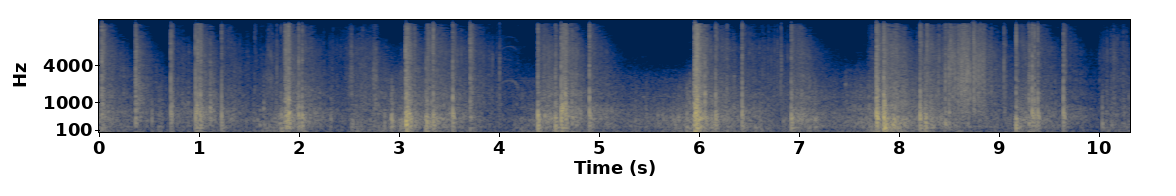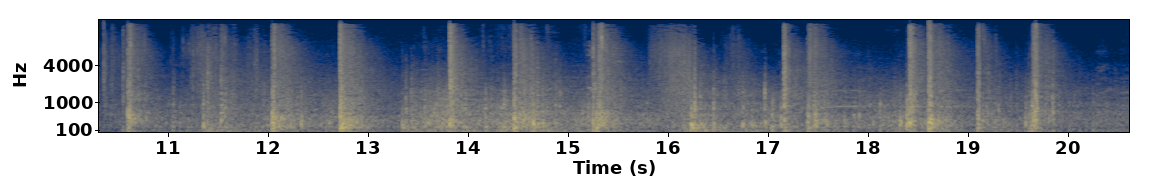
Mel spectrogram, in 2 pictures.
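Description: Fireworks going off at night: many sharp bangs and pops in irregular succession, sometimes several close together, each with a short echoing tail.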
